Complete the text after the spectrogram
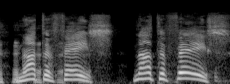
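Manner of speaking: squealing, very high Chicago woman voice. Speaker doing a joke bit about women in chicago, impression of a chicago woman. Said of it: "That's my impression of every woman in Chicago".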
